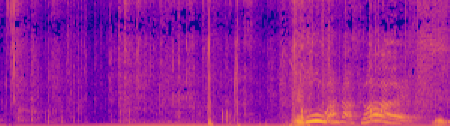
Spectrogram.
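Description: Plastic toy wrapping crinkling as it is handled and pulled open, with a couple of sharp light clicks near the middle. About four seconds in, a child's high voice slides up and down in a short exclamation, louder than the rustling.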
